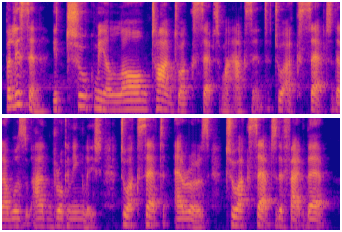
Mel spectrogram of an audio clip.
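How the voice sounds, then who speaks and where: A middle-aged woman from Italy, a business coach, hosts a solo business podcast in a mixed accent with a Spanish touch. Her voice is on the low side and a little slow with hardly any pauses, and she speaks earnestly and encouragingly, doubling up words as she searches for them.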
